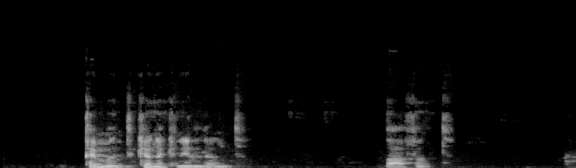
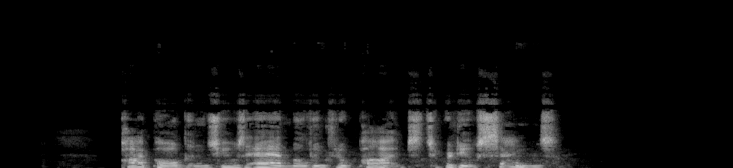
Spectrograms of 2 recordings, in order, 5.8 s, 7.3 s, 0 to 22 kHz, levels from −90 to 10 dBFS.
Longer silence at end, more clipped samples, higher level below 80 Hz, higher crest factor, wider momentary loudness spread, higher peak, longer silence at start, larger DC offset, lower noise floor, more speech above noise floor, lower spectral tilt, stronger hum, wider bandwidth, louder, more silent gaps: second, 1.25 s vs 1.8 s; neither; about the same, -66 dBFS vs -66 dBFS; about the same, 22 dB vs 20 dB; first, 16 LU vs 9 LU; about the same, -2 dBFS vs -4 dBFS; second, 0.85 s vs 1.2 s; neither; first, -79 dBFS vs -72 dBFS; first, 60 dB vs 50 dB; first, -5.5 dB/octave vs -4 dB/octave; neither; about the same, 9.8 kHz vs 9.6 kHz; about the same, -19 LUFS vs -21 LUFS; neither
